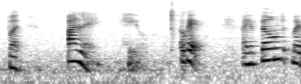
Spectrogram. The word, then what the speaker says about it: 빨래: So now I never forget, even though I can't pronounce it properly because of the double beat, but ballet 해요.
